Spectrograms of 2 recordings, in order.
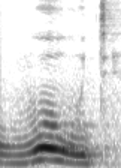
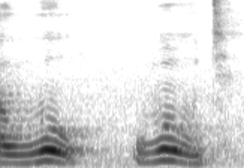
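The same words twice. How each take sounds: First: "would" said slowly without the O sound, like "ud"; teacher slowly shows "would" without the O vowel. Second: "wo-" then "would" with a U vowel like "wud"; U sound of would. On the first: Teacher shows students how to say "would". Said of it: "Eu vou falar como se fosse o L D". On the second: Teacher models the U vowel in "would". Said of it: "E o som do U mesmo faz assim". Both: Shown as a demonstration.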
